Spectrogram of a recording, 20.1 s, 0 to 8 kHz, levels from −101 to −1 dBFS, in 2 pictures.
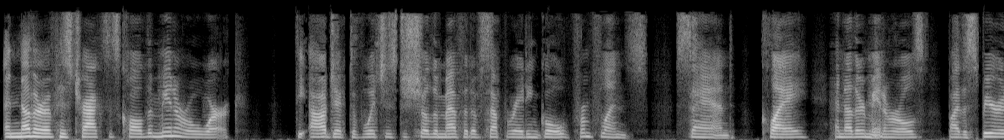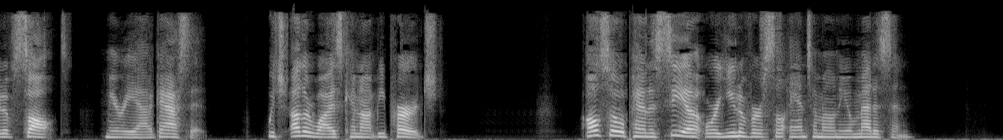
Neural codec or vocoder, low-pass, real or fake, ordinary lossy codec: codec, 16 kHz in and 24 kHz out, 0.4 kbps, LongCat-Audio-Codec, two codebook decoder; 7.2 kHz; fake; AAC, 32 kbps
